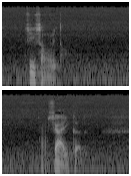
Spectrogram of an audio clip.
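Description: A man speaks calmly into a microphone in short phrases.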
